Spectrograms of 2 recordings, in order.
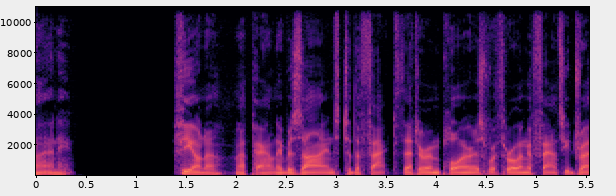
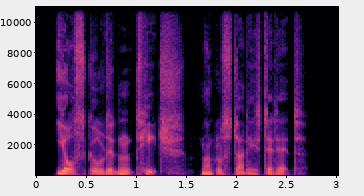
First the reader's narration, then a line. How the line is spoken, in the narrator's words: asked coldly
